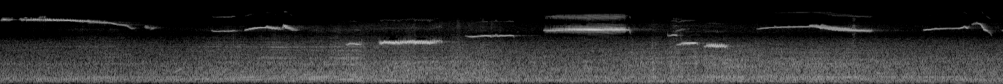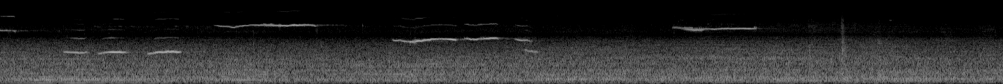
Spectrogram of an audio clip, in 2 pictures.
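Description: Unidentified bird giving a string of short, varied whistled calls, some sliding down from a high pitch and some rising, thinning out in the last few seconds, over a steady hum of city noise.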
